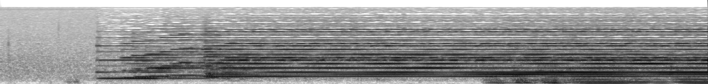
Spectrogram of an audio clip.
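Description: A choir sings together in a large echoing hall.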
